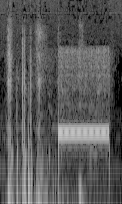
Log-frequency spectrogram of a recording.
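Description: Telephone line sound for a call being dialed: after a few seconds of speech, a steady, loud single-pitch dial tone holds for about a second and then stops.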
